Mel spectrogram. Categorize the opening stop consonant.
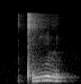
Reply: ejective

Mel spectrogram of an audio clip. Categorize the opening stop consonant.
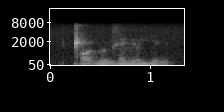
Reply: click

